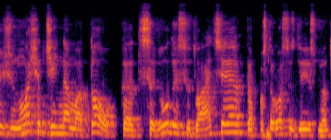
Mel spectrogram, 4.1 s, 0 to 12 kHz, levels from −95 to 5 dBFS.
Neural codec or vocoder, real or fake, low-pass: none; real; 10.8 kHz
